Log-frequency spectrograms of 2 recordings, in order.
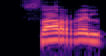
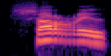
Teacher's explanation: এই সিনটাকে আপনারা সিন পড়ে ফেলছেন, সাররিল পড়ছেন, সাররিল হবে না, শাররিল, তালবেশ এর মতো উচ্চারণ করতে হবে।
